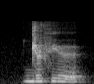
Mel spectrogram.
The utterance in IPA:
ɟəɭfʲɘː

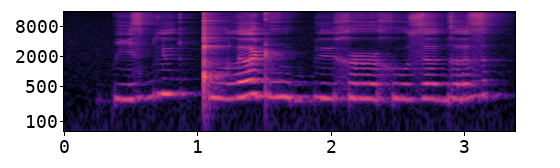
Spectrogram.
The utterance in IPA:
piz blyɡǃulɐɖʱub ɓyxə˞xu zəɡəz

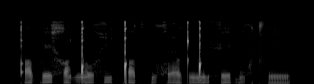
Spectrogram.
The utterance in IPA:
qʼopexɒŋ͡ǃo xiǃɒt͡sʼixʷʕot ŋ͡ǃihe ɠuxʷt͡sʼe

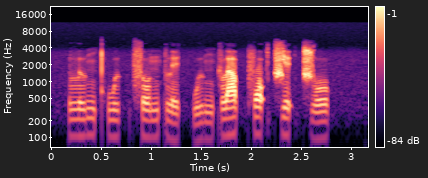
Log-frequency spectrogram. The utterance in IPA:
lɯ˥˩ŋkʰwɯ˦˥k̚ so˦˥nple˨˩k̚ wɯ˧ŋkla˥˩p̚fɔ˥˩ʔt͡ɕe˥˩ʔ t͡ɕo˥˩k̚

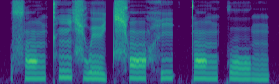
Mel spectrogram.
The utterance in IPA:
sɔ̃˨˩ŋkʰĩ˧ɕwe˨˩ t͡ɕʰɔ̃˥˧hi˦ʔ t̪ɔ̃˧ŋ ko˨˩ŋ

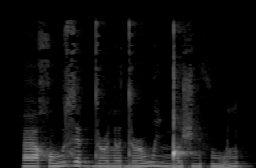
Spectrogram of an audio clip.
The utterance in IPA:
æχu zɛɡdə˞lədə˞ wiŋ͡ǃəʃiθul

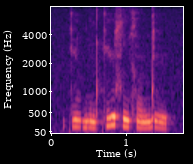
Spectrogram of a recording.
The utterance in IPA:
kʲʉlbĩdkʲʉ sĩxõndʉ

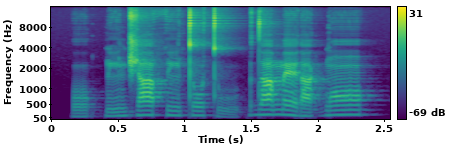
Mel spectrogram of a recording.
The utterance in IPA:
o˨k͡pĩ˨˦d͡ʒa˦ fĩ˧ to˧tu˨ | da˦mɛ˦˨ ɾa˧ ɡ͡bɔ̃˦

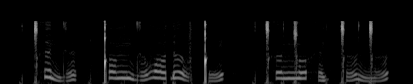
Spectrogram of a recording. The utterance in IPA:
ǀʰə˥˩ndə˩˧˩ | ǃɔ˦ŋndɤ˩˥vɔ˦ ɗɤ˥˩vǃe˩˥ | ǀʰɤ˦ŋ͡ǀo˦hə˩˥j ǀɤ˩˧˩ŋ͡ǀɤ˩˥

